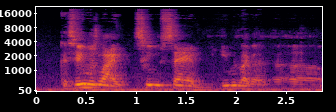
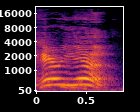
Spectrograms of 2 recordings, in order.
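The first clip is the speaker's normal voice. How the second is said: higher, louder snap of hurry up; impatient yell; 10 semitones higher, 10 dB louder, slower than usual. Retold or imitated. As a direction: rush a slow stoned friend. Coworkers rushing slow money count.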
